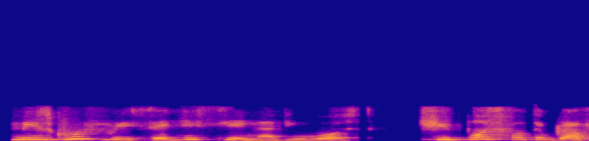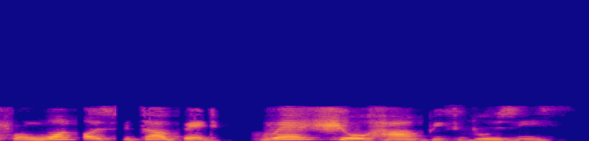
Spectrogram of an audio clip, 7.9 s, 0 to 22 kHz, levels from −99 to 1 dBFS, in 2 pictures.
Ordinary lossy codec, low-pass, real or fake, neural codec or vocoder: AAC, 24 kbps; 5.4 kHz; fake; codec, 16 kHz, 2 kbps, X-Codec, HuBERT features, trained on balanced general audio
